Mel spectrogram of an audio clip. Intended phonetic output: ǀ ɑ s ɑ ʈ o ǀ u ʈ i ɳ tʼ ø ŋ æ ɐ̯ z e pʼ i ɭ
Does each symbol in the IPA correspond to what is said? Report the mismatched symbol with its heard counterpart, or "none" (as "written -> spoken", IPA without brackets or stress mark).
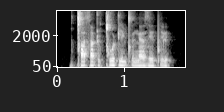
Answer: none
